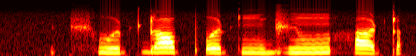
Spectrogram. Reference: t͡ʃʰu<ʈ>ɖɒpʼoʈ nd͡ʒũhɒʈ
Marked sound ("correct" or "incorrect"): correct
